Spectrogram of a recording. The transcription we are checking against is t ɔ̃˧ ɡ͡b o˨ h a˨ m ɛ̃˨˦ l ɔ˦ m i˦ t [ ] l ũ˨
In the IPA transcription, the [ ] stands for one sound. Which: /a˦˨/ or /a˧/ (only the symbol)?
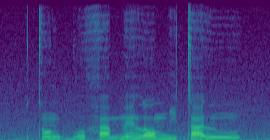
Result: a˦˨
